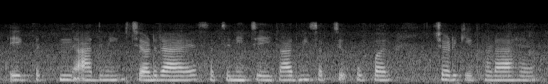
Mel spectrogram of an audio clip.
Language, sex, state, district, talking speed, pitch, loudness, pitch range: Hindi, female, Jharkhand, Deoghar, 165 wpm, 205 Hz, -19 LUFS, 200-215 Hz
